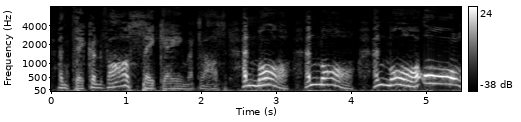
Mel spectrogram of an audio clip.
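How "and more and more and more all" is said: building excitement. A narrator's reading. Building list in recital.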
